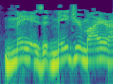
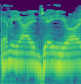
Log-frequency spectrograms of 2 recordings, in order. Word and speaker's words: Meijer: Major Meyer? How do you pronounce that? I don't know that store chain. – Don't know it. – Meijer.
